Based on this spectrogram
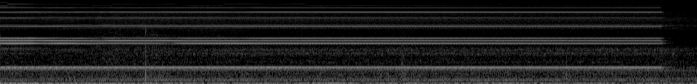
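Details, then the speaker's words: Commander C200 variable speed drive running a rotating autotune on a 4-pole 0.18 kW induction motor at 2/3 rated frequency: steady high whine with a few pure tones for about six seconds, growing quieter then cutting off; normal autotune. "can hear it getting quieter there towards the end so that's done the autot tune now"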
